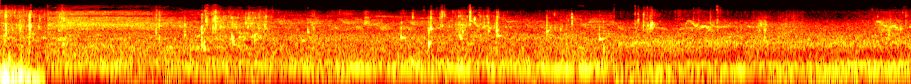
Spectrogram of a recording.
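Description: Steady rush of a river in muddy flood, with scattered small clicks and light splashes. A loud low rumble cuts off abruptly right at the start.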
